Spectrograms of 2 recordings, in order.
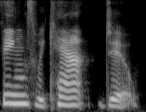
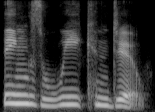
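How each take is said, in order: First: "can't" stressed, full vowel and a stop; emphasized can't in a teaching demo. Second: "can" unstressed, reduced to /kən/; de-emphasized can in a teaching demo; weak can. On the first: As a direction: hit "can't" firmly. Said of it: "And we emphasize the can't". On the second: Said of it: "We de-emphasize the can". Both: Shown as a demonstration.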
